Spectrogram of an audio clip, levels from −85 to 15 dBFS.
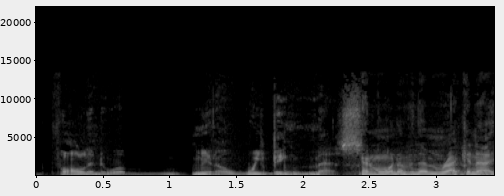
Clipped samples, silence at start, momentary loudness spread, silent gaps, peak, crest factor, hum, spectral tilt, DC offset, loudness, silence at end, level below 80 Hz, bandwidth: under 0.1%; 0.2 s; 13 LU; none; -18 dBFS; 16 dB; none; -6 dB/octave; under 0.1%; -33 LUFS; 0 s; -64 dBFS; 13.5 kHz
